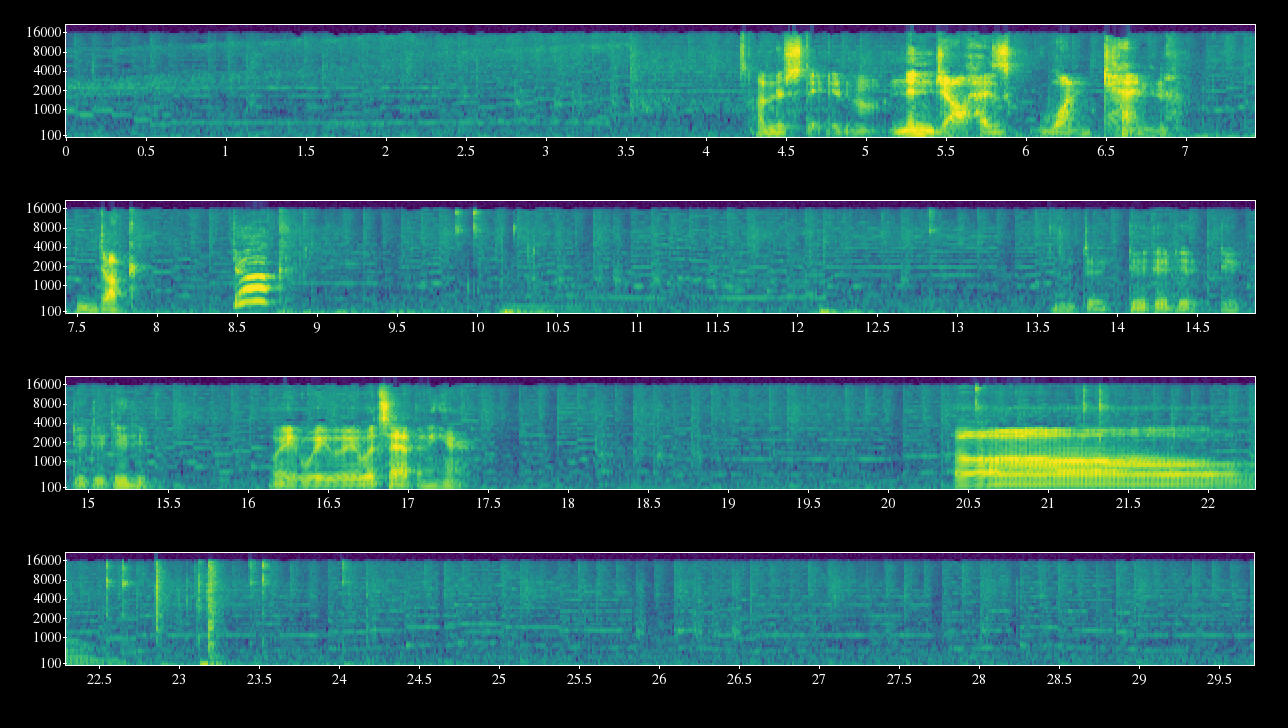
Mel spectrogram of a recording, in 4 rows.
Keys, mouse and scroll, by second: 9.8 click, 12.0 space, 12.7-20.5 drag, 21.3 right click, 23.0 Delete, 23.0 right click, 23.9-29.7 drag.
